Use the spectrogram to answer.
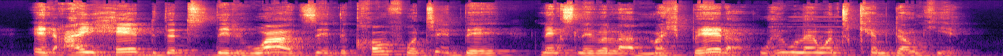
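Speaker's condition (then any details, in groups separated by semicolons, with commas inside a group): No condition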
